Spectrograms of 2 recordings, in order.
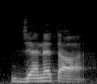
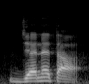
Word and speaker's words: जनता: करते हैं जनता जनता लेकिन इसका शुद्ध उच्चारण है जनता यहां पर न में जो अ स्वर है उसको हम छोड़ देते हैं जिसे हमें नहीं छोड़ना चाहिए और पूरा बोलना चाहिए जनता ऐसे ही आकाशवाणी इसका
